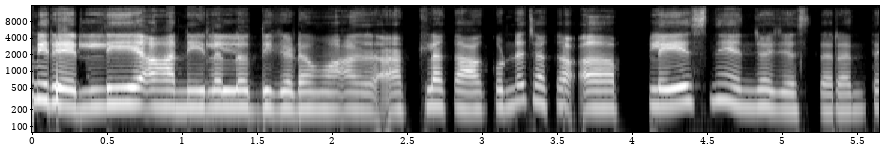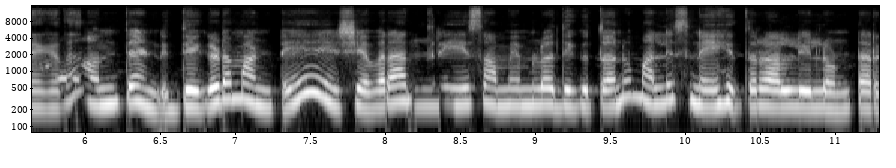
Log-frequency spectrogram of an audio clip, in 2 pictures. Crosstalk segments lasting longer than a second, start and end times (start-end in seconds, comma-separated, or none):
none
